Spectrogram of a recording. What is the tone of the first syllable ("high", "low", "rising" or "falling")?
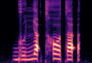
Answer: low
